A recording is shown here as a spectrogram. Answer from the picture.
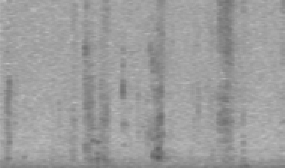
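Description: A few faint soft clicks and smacks from a Chow Chow's mouth at a woman's fingers, over a steady low hum.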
